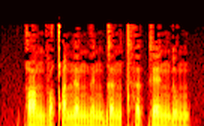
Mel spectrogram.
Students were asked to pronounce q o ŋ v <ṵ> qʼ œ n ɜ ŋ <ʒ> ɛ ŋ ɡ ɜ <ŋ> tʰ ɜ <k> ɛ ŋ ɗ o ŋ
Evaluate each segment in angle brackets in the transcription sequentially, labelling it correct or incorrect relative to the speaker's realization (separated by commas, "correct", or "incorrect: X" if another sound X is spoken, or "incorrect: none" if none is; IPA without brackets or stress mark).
incorrect: u, incorrect: ð, correct, correct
